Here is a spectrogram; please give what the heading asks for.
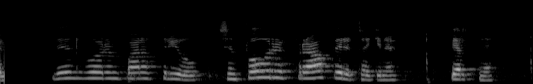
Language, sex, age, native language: Icelandic, female, 13, Icelandic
